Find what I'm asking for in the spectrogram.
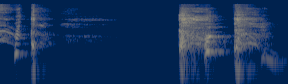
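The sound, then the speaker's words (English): Coughing to clear a frog in the throat comes as a pair of rough coughs, then a pause and two more, moderately loud with no talking. “I got a frog in my throat.”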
